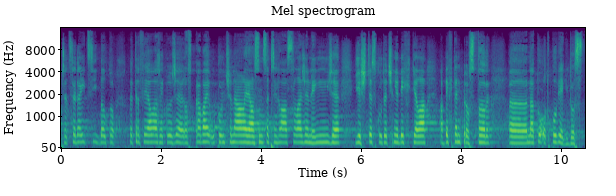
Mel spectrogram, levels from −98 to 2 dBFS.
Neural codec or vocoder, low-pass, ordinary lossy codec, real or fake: codec, 32 kHz, 1.9 kbps, SNAC; 14.4 kHz; MP3, 64 kbps; fake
